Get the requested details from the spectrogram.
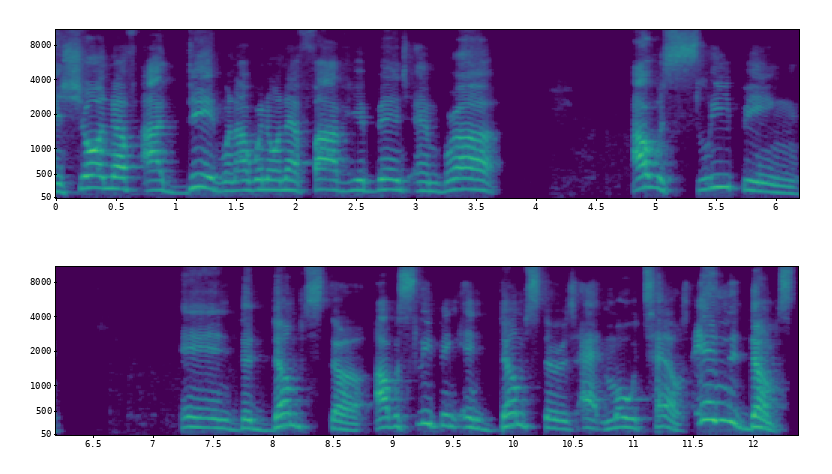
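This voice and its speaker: Lively intonation at a very slow pace over a quiet background. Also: man, high pitch for a man. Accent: New York. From New York, Bronx. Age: 40s. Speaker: recovering addict and author. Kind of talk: casual interview testimony. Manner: animated, repetitive stammering.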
